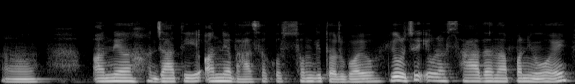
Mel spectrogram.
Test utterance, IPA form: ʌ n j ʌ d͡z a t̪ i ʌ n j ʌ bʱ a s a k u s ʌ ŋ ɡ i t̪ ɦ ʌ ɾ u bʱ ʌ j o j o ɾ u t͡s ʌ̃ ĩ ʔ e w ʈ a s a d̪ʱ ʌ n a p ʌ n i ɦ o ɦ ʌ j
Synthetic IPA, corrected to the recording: ʌ n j ʌ d͡z a t̪ i ʌ n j ʌ bʱ a s a k o s ʌ ŋ ɡ i t̪ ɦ ʌ ɾ u bʱ ʌ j o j o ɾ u t͡s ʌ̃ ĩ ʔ e w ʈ a s a d̪ʱ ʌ n a p ʌ n i ɦ o ɦ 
